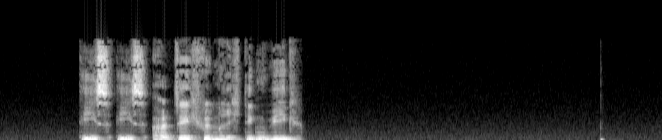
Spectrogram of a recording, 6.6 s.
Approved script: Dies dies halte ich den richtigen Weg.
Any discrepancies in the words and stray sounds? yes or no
no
